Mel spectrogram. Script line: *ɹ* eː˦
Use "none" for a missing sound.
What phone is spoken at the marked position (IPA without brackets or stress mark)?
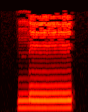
n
